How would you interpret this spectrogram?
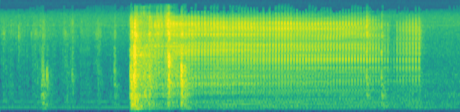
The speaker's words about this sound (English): I was going to open this front door of ours to see if I actually could, and I think it's frozen, so we're about to find out. The hard way. Turning the handle.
